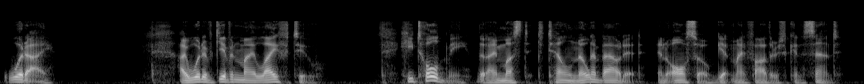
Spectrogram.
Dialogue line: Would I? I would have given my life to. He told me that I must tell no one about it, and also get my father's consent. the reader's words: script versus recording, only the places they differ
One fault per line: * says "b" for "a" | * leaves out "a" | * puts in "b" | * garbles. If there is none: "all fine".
* leaves out "one"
